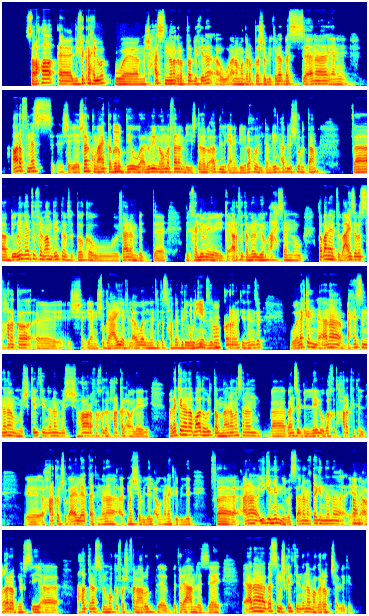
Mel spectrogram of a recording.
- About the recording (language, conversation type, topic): Arabic, advice, إزاي أقدر أنظّم مواعيد التمرين مع شغل كتير أو التزامات عائلية؟
- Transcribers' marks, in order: none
